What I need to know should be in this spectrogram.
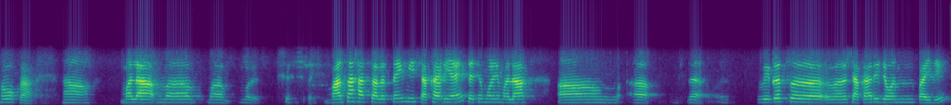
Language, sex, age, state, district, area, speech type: Marathi, female, 45-60, Maharashtra, Buldhana, rural, conversation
